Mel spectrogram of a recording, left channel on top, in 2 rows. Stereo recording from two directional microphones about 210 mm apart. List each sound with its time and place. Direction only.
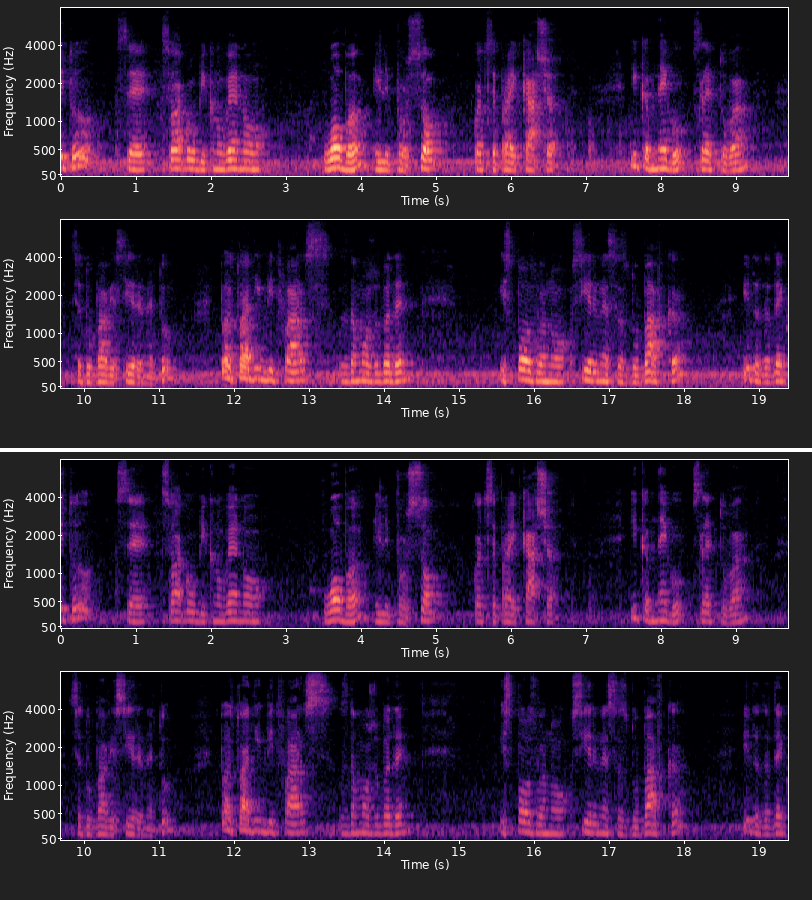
0.8 s speech: 45° right (ahead or behind)
3.5 s speech: 45° right (ahead or behind)
7.6 s speech: 40° right (ahead or behind)
15.5 s speech: 40° right (ahead or behind)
